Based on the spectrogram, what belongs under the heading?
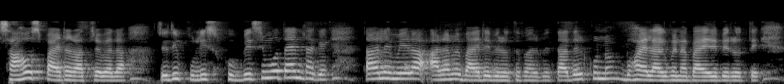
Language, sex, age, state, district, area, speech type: Bengali, female, 30-45, West Bengal, Purulia, rural, spontaneous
